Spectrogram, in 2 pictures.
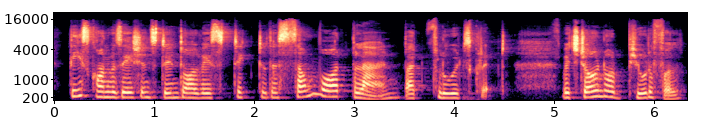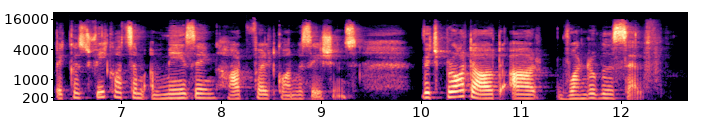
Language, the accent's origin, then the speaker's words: English; Chhattisgarh, India; accent: thick Hindi influenced; first language Hindi; English is a second language; this almost Chhattisgarhi girl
